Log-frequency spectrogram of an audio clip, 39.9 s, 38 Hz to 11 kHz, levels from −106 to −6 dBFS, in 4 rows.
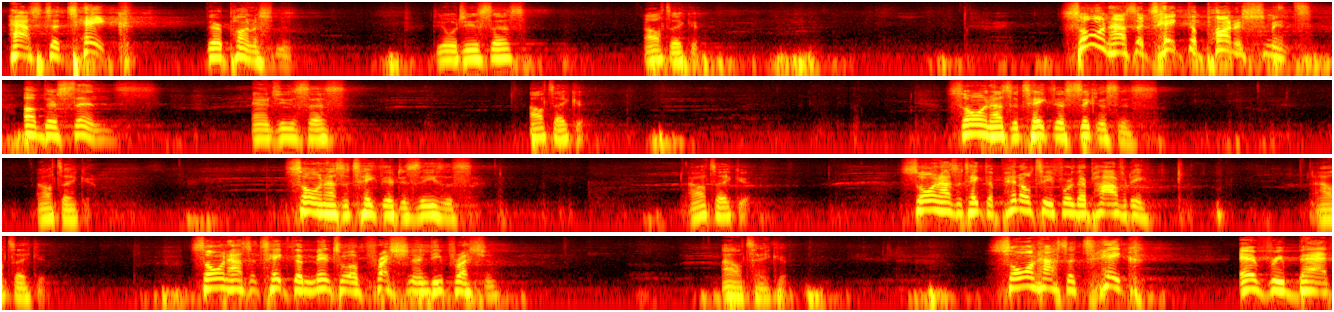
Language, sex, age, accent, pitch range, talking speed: English, male, 30-49, American, 105-150 Hz, 115 wpm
